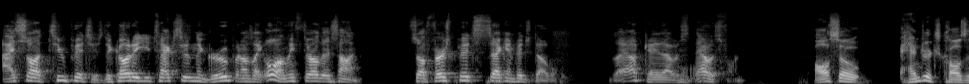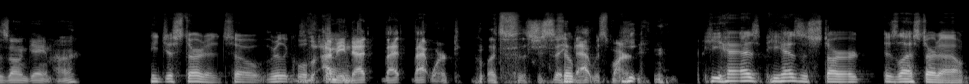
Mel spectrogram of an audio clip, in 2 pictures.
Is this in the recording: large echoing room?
no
